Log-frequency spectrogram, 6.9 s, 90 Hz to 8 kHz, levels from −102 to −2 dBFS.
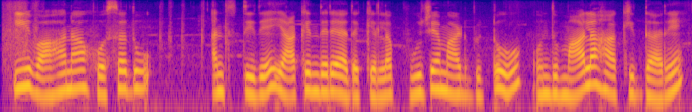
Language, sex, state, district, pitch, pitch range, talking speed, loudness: Kannada, female, Karnataka, Bellary, 195 Hz, 180-235 Hz, 95 wpm, -21 LUFS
